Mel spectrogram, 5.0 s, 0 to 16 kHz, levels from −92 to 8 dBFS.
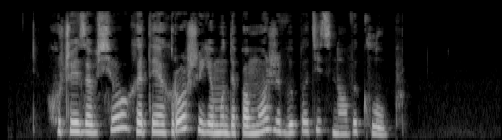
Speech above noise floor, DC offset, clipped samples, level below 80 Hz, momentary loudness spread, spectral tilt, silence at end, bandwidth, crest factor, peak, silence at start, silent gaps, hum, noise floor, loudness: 51 dB; under 0.1%; under 0.1%; -78 dBFS; 8 LU; -4.5 dB/octave; 1.15 s; 11.5 kHz; 18 dB; -8 dBFS; 0.5 s; none; none; -75 dBFS; -25 LUFS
